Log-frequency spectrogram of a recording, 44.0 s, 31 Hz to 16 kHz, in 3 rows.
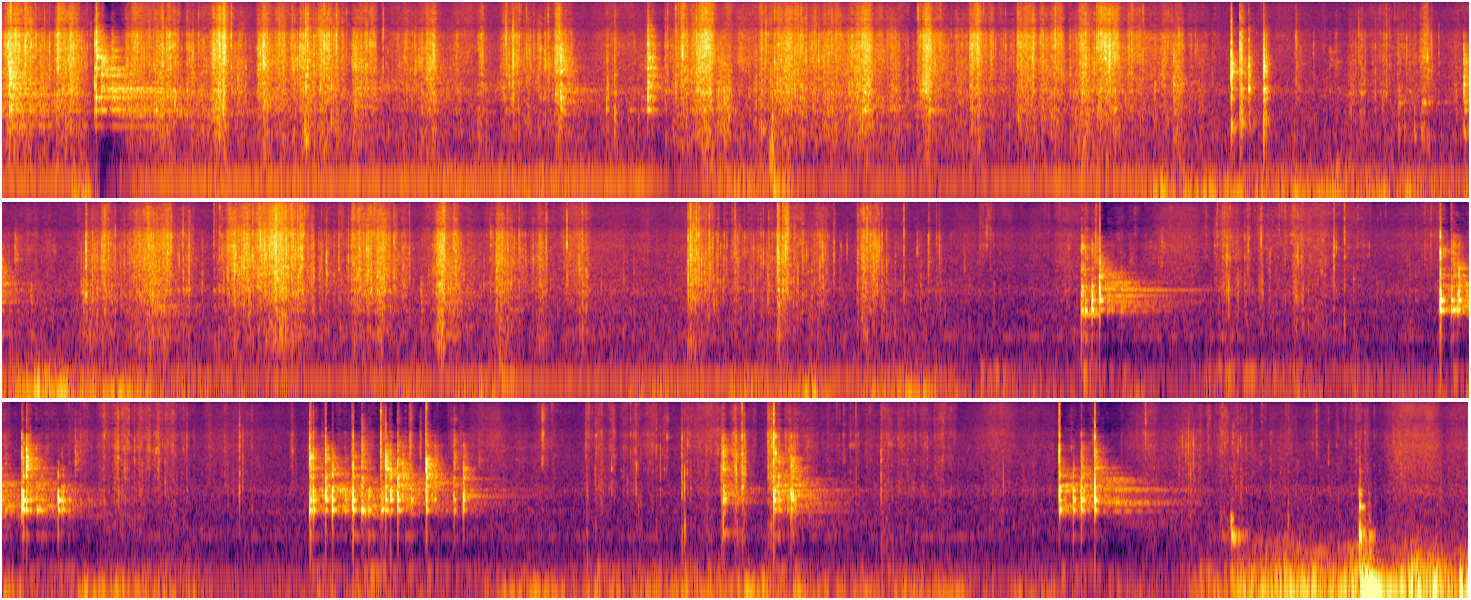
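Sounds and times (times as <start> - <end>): material crinkling and rustling: 0.0 - 44.0.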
